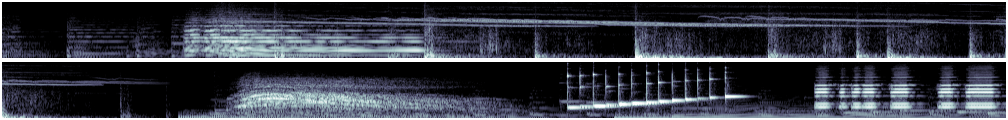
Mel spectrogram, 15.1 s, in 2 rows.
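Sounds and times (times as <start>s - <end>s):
fireworks bangs and crackles: 1.6s - 8.8s
fireworks whistles: 2.0s - 8.8s
chiming music: 11.7s - 13.4s.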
